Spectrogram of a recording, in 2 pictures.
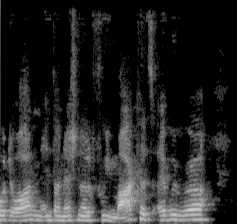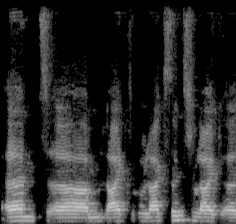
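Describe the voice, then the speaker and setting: A man's fairly high voice with a German accent, very slow pace and fairly even intonation against a quiet background. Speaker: conference participant. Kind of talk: panel discussion. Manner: halting, many fillers.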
